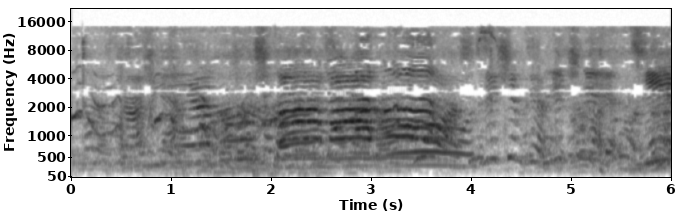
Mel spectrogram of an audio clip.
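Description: A group of young children talking and calling out over one another, their high voices overlapping, with a drawn-out call from about two to three and a half seconds in.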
